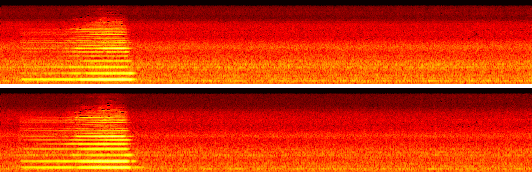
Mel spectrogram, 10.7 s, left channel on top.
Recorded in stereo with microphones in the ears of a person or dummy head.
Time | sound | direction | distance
0.4 | a violin | 15° right (ahead or behind) | 1.6 m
